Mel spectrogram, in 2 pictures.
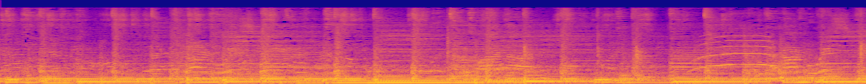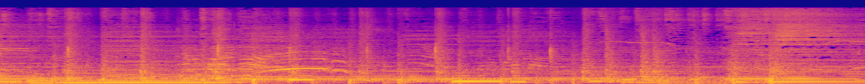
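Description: A live band playing a song: a woman sings lead over strummed acoustic guitars and electric guitar.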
